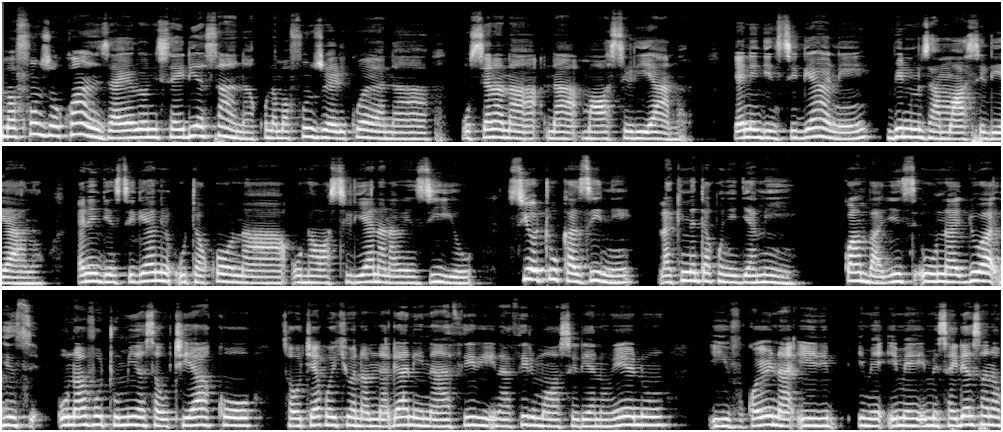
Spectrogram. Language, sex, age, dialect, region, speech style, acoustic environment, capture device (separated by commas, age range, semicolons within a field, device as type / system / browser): Swahili, female, 25-34, Tanzania - Dar es Salaam, Tanzania, happy, nature; silence, mobile / Linux / Chrome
